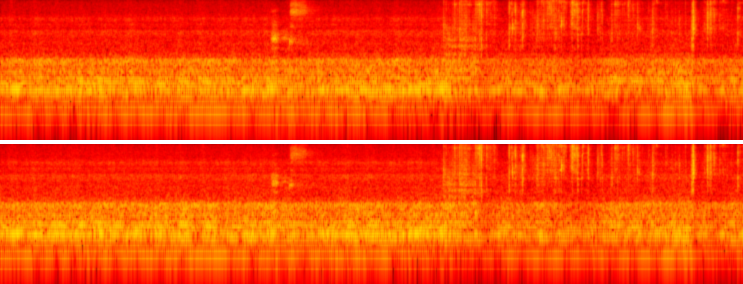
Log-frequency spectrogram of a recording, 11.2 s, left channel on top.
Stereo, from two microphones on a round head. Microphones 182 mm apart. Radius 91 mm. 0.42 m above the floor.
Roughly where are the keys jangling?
Centre.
